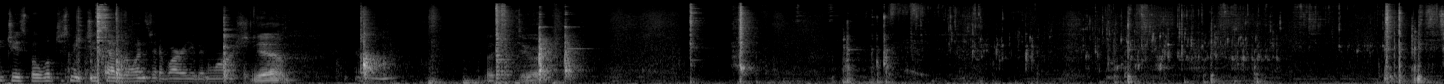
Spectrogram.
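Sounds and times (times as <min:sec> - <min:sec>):
speech: 0:00.0 - 0:05.8
tap water running into a sink: 0:09.2 - 0:14.4.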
